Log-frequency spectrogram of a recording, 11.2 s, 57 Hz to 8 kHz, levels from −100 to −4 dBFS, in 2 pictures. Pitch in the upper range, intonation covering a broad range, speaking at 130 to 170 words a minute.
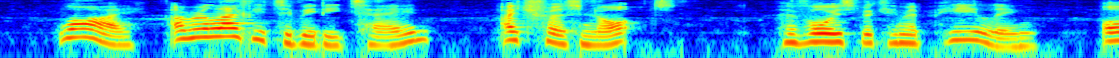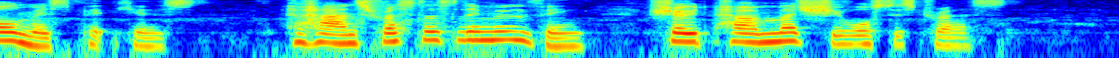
Yes: high, 225 Hz; wide, 6.0 semitones; average, 140 wpm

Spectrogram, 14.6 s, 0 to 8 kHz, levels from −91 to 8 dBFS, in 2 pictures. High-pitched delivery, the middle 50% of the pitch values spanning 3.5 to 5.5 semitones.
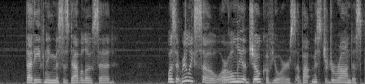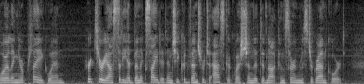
No: high, 200 Hz; average, 3.0 semitones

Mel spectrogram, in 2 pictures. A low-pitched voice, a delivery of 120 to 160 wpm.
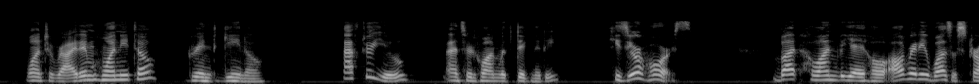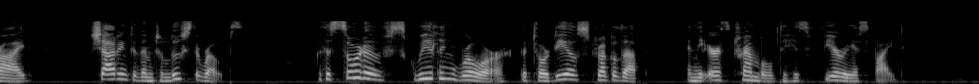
No: medium, 180 Hz; average, 150 wpm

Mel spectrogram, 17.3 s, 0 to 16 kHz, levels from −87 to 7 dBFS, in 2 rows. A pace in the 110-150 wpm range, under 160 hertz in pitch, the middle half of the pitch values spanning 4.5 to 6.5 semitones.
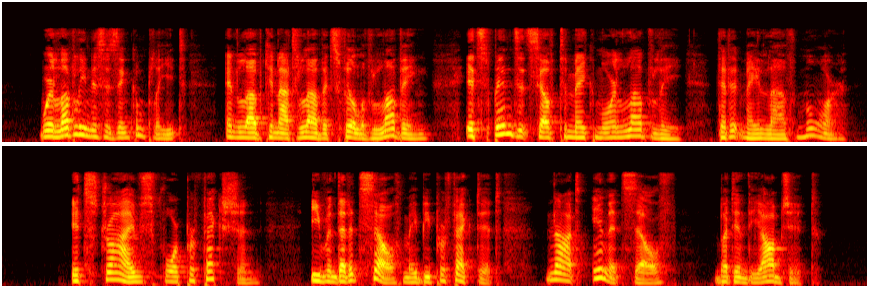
Yes: average, 140 wpm; low, 135 Hz; average, 5.3 semitones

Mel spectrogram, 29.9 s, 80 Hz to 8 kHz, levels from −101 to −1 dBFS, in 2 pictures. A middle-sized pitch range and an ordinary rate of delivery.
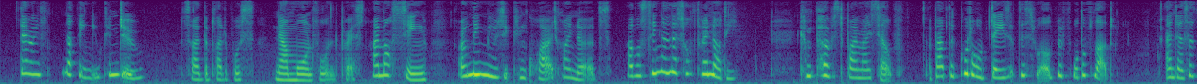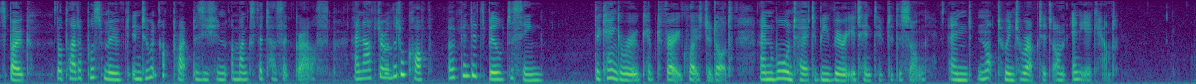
No: wide, 7.8 semitones; average, 185 wpm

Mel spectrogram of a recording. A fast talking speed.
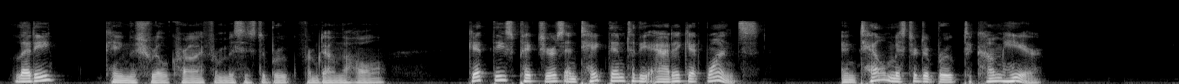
No: average, 155 wpm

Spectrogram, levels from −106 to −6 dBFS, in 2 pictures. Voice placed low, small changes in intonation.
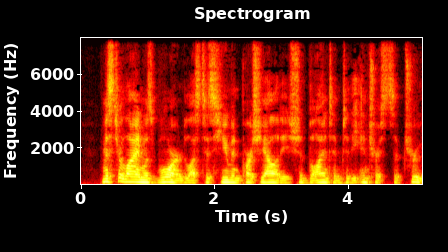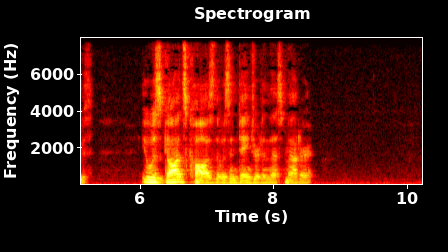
No: low, 110 Hz; average, 3.3 semitones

